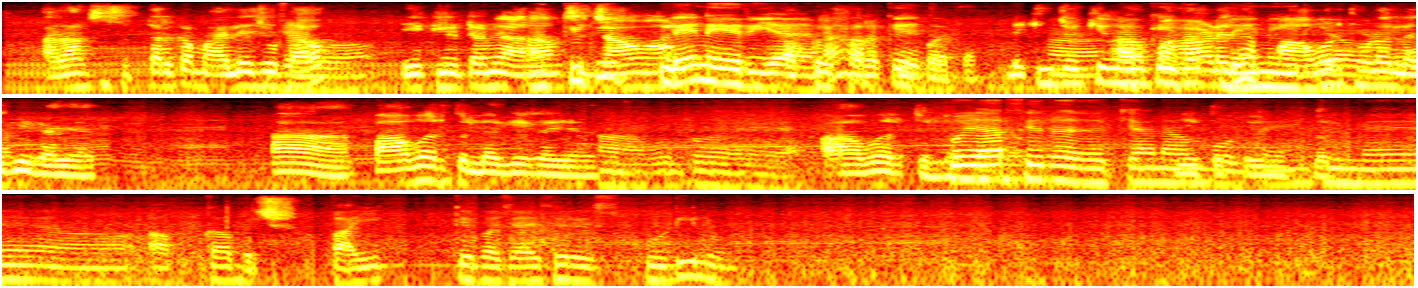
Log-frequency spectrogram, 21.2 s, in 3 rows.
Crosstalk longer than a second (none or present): present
